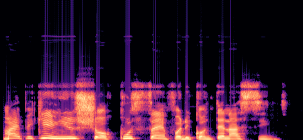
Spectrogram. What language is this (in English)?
Nigerian Pidgin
